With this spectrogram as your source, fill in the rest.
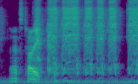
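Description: A cordless drill whirs as it drives a screw.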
